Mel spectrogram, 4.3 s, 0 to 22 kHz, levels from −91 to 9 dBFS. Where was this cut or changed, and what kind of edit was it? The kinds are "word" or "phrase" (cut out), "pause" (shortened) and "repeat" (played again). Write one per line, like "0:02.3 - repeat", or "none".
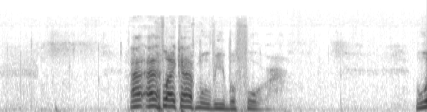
0:01.6 - word
0:01.9 - phrase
